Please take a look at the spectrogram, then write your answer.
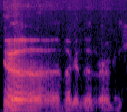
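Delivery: low, soft disgusted mutter; disgusted groan. Retold or imitated. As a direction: grumble in disgust under your breath. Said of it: "I'm like".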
